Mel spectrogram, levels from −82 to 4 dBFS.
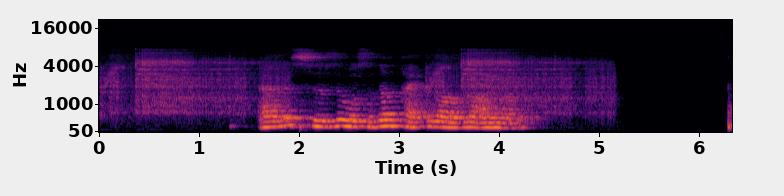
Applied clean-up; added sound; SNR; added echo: none; Tools; 16 dB; reverberation time 0.7 s.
